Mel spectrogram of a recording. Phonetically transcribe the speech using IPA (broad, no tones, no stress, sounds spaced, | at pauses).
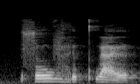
s o w v a̤ ɾ ə kʷʼ a ə̯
